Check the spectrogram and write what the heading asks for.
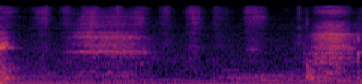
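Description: Quiet room tone with a steady low hum and a faint, brief rustle about half a second in.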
